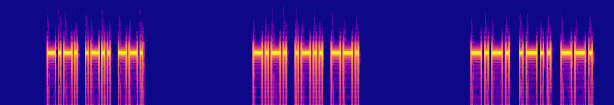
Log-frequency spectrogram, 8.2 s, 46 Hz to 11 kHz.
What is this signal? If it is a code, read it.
Morse code, heard as a keyed tone, about 30 wpm, 700 Hz. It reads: CLG CLG CLG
